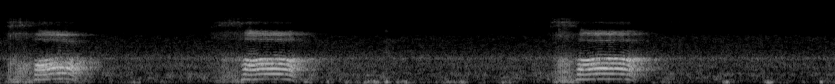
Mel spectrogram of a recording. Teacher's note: اس کو پڑھتے ہوئے حلق میں رگڑ پیدا ہوتی ہے ، جیسے کوئی چیز ٹکراتی ہے کسی دوسرے چیز کے ساتھ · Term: نقطے والی خا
